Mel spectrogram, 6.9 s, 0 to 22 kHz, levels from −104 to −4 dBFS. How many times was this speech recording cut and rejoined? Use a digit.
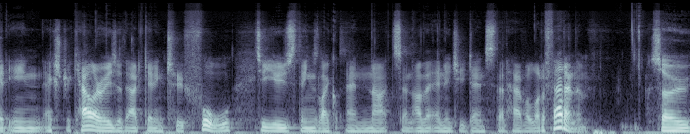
3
